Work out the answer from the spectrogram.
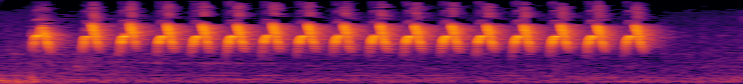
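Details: Ciblek kristal, the bar-winged prinia, in full song for a master recording: one long unbroken run of bright, evenly spaced high chirps, roughly five per second, for over three seconds, then quiet.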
